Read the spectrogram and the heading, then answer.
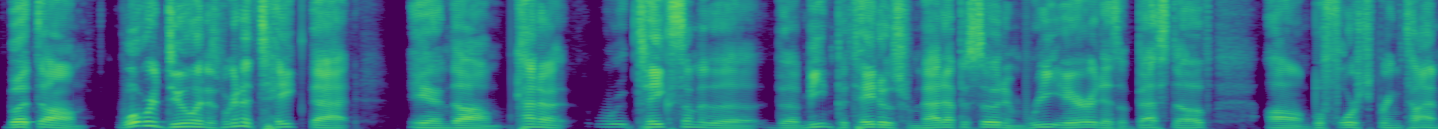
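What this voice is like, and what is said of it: Hoarse, fading voice with hiccups. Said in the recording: “I got the hiccups and I'm losing my voice”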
